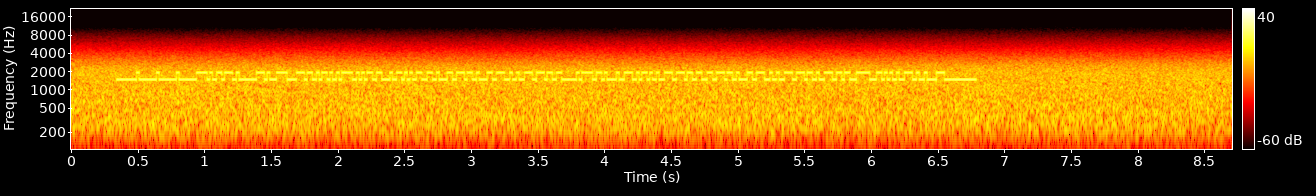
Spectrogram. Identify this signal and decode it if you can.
RTTY (50 baud, 450 Hz shift), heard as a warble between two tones, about 1700 Hz centre, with radio static. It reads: HO DESCRIU UNA VEGADA I UNA ALTRA.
